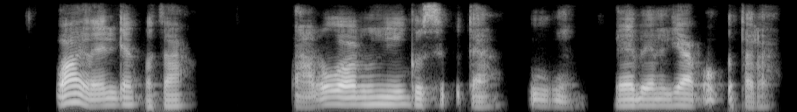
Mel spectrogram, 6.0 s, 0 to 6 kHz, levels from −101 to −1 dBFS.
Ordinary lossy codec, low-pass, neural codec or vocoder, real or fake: none; 5.4 kHz; codec, 24 kHz, 1 kbps, SNAC; fake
